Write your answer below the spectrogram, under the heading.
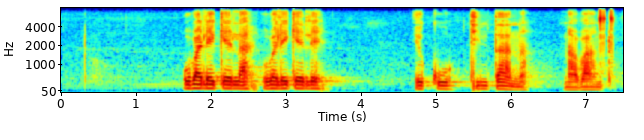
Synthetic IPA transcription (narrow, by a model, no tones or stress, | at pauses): uɓalɛk̬ʼɛlɛ | ek̬utʰintʼana | na̰ɓaːntʼu̥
